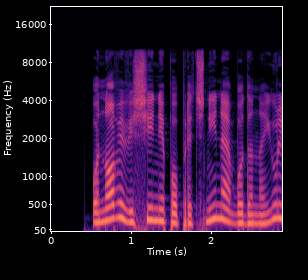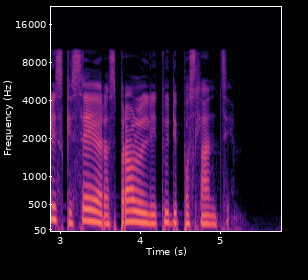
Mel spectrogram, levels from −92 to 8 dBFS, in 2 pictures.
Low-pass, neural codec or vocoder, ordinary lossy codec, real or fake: 9.9 kHz; none; none; real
